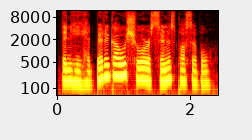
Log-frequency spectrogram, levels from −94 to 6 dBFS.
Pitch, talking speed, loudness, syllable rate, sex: 165 Hz, 245 wpm, -15 LUFS, 6.7 syllables/s, female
